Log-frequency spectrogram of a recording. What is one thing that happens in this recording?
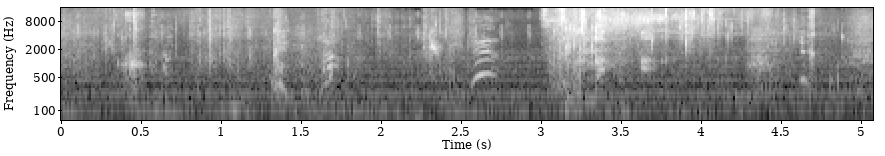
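Bodies scuffle and thud in a brief struggle.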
